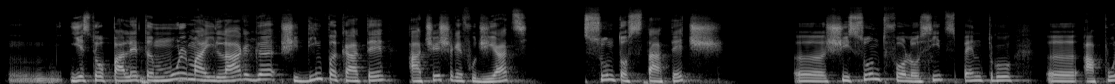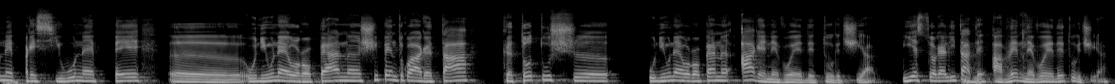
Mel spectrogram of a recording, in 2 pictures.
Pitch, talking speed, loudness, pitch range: 160 Hz, 120 wpm, -27 LUFS, 140-185 Hz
